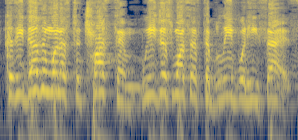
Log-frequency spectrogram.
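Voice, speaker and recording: This is a woman's voice on the high side, sharp in tone and fast. As a resident recording a police standoff from indoors in her apartment, she delivers agitated protest commentary live, asking rhetorical questions and turning to confront the officers.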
